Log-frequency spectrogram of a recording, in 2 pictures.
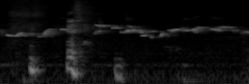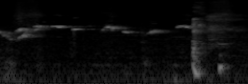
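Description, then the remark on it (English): Warbling human whistles imitate bird calls, sliding and chirping in a continuous string of overlapping notes, with a few breathy bursts between them. The whistling is fairly loud, with no talking. “It's just a cacophony of whistles.”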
